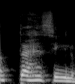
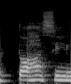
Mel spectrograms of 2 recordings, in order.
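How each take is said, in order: First: तहसील read as "tehseel", the majhool zabar; correct majhool "teh". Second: तहसील with a full open "tah", the maroof way; तहसील read as "tahseel", the clear ma'roof vowel; wrong clear "tah" reading. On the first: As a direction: say तहसील with the first vowel shaded toward "e", as "teh". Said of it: "तहसील पढ़ना है". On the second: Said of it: "तहसील नहीं पढ़ना". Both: Shown as a demonstration.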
